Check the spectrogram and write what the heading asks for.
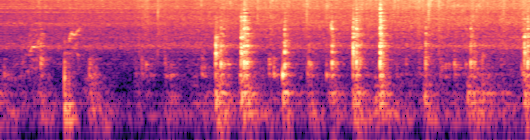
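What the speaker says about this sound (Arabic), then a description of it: "هلا حمي الزيت عندي، بدي انزل الفطر" Mushrooms dropping into hot oil and frying in a pan on a strong gas flame, a steady sizzle broken by bursts of stirring and spatula scrapes that come in quick clusters, close and fairly loud.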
